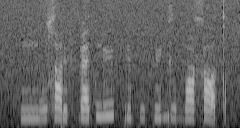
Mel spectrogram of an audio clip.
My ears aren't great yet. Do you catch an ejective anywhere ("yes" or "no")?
no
